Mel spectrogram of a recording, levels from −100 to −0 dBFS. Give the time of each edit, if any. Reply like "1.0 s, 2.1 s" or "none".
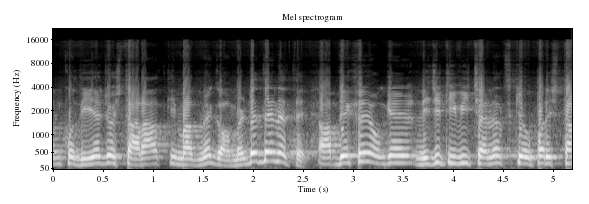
2.6 s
